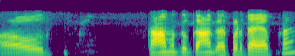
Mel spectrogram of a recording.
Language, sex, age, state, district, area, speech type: Hindi, male, 18-30, Uttar Pradesh, Ghazipur, rural, conversation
